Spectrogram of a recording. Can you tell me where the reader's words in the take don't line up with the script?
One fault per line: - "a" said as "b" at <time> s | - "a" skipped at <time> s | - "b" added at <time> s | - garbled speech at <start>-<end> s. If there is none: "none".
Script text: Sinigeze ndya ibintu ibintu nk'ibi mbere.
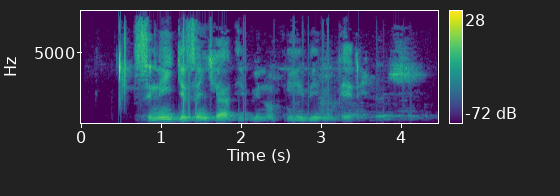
- "ibintu" skipped at 2.4 s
